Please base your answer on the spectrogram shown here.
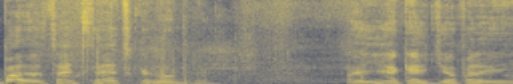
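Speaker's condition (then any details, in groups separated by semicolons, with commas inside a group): Amyotrophic lateral sclerosis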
